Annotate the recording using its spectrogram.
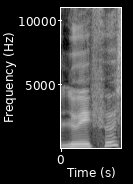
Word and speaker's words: EFE: Alors vous êtes la patronne de l'EFE, c'est comme ça qu'on prononce? – Exactement. Alors, l'EFE Maroc.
